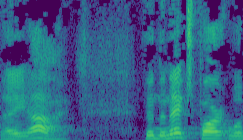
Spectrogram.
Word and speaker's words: Ai: First are the initial battles for two major cities, the city of Jericho and the city of Ai, which is spelled just like you say it, Ai.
